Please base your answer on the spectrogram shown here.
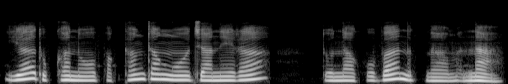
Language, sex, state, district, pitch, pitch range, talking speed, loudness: Garo, female, Meghalaya, West Garo Hills, 195 Hz, 180-220 Hz, 85 wpm, -15 LUFS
